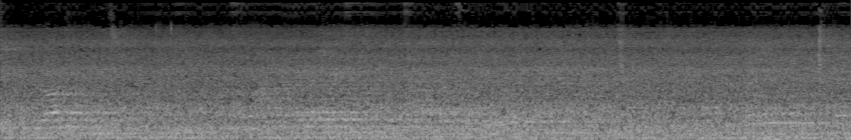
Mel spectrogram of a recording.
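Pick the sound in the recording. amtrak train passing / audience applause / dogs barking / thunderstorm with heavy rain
amtrak train passing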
